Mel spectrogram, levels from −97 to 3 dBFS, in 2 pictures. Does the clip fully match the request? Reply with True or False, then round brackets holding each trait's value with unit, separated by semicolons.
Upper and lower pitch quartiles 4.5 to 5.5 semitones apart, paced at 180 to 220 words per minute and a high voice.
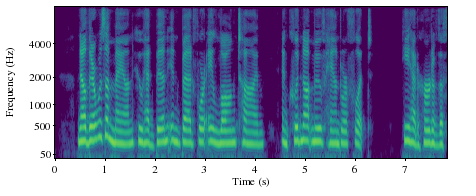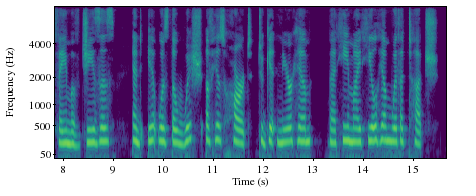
False (2.5 semitones; 190 wpm; 220 Hz)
